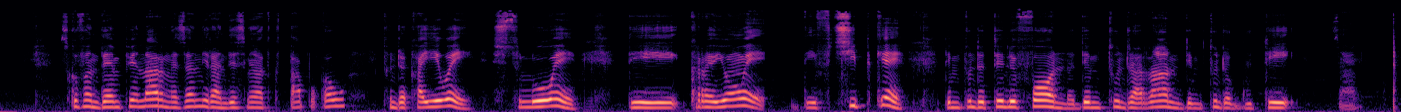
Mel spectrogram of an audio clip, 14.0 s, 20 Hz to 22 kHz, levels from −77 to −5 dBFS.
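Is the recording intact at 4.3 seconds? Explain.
No, at 4.3 s the speech carries MP2 compression artefacts, present throughout the clip and likely from a low-rate Layer II encode, perhaps near 80 kbps. Starved sub-bands switch off and flicker, giving a dull, gurgling, granular sound; a spectrogram shows blocky, patchy upper bands blinking out.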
